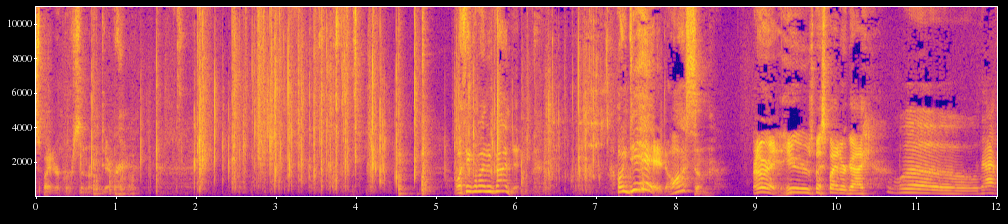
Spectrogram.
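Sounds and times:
plastic packet crackling: 0.3s - 7.8s.

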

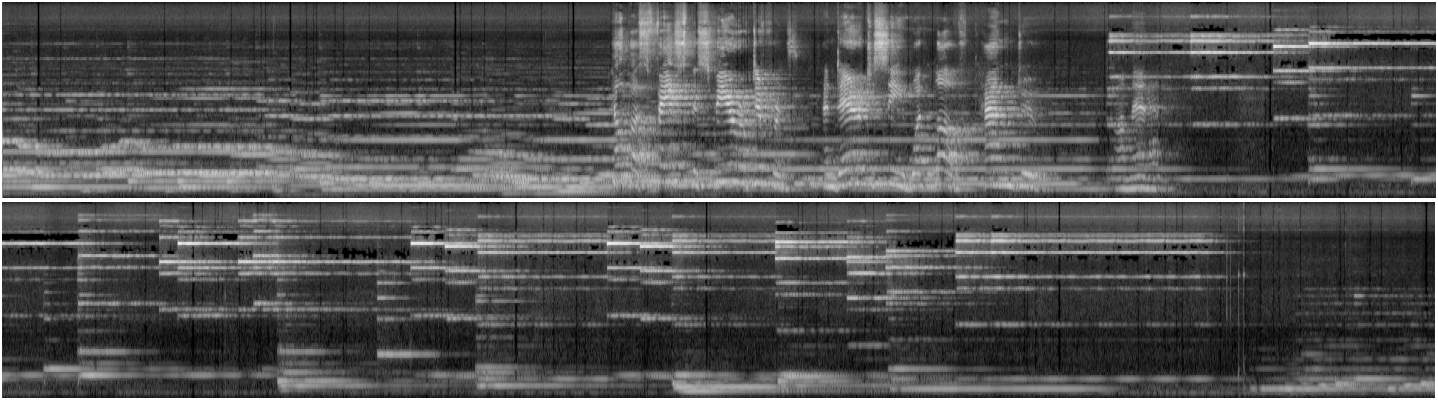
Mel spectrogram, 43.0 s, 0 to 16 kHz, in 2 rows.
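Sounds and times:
keyboard chords with bell-like tones: 0.0s - 43.0s.

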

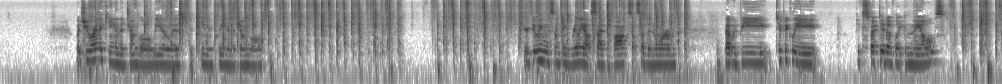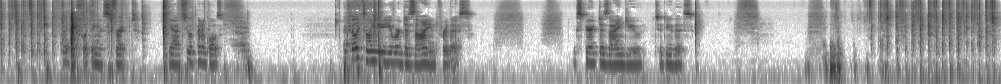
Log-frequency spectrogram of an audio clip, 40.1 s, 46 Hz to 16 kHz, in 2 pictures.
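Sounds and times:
woman's voice: 1.6s - 5.3s, 10.5s - 13.6s, 14.5s - 16.4s, 17.2s - 18.9s, 21.3s - 22.8s, 23.4s - 24.5s, 26.9s - 29.5s, 31.5s - 33.9s
cards being shuffled: 2.7s - 13.8s, 18.9s - 24.0s, 37.2s - 40.0s.

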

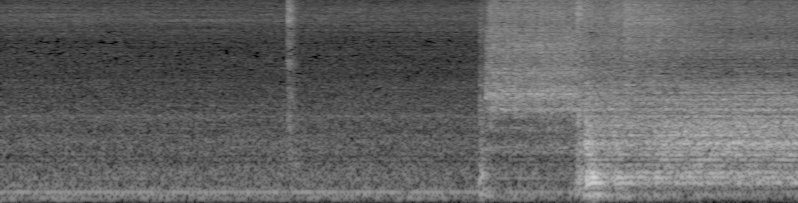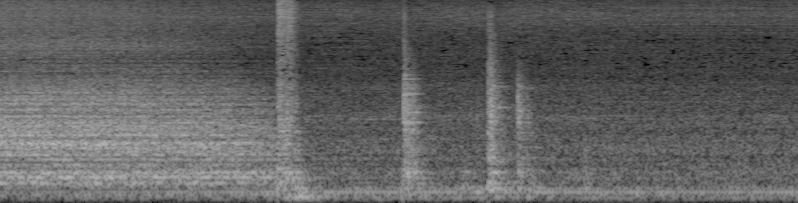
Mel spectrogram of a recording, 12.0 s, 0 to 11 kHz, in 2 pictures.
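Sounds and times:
toilet flushing: 3.6s - 8.3s.

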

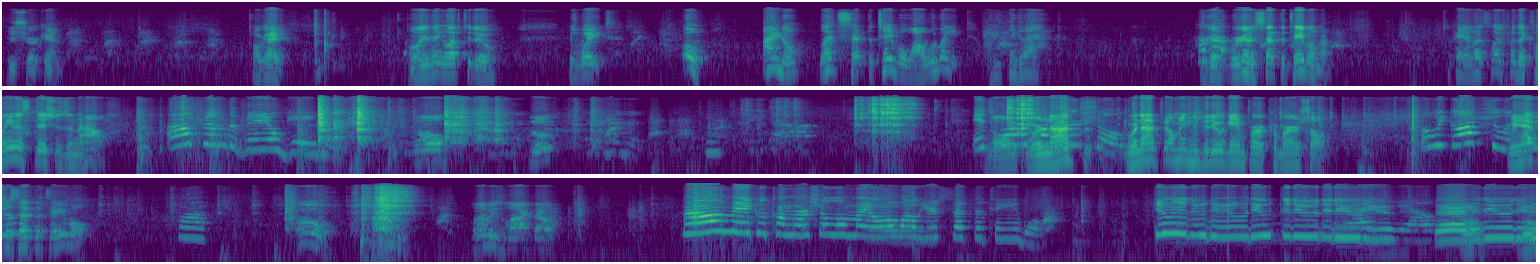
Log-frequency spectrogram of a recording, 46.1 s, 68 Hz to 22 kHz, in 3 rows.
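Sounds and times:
dishes and silverware clinking: 18.5s - 21.5s, 22.8s - 26.1s, 33.2s - 35.0s.

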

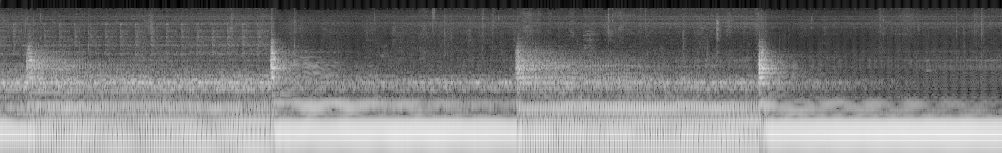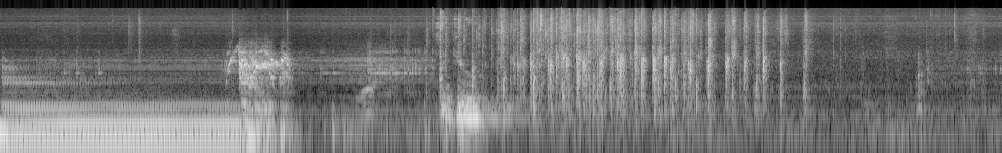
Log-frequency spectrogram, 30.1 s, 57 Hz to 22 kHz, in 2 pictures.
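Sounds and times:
rock band distorted chord: 0.0s - 21.4s
audience clapping and cheering: 21.4s - 27.8s.

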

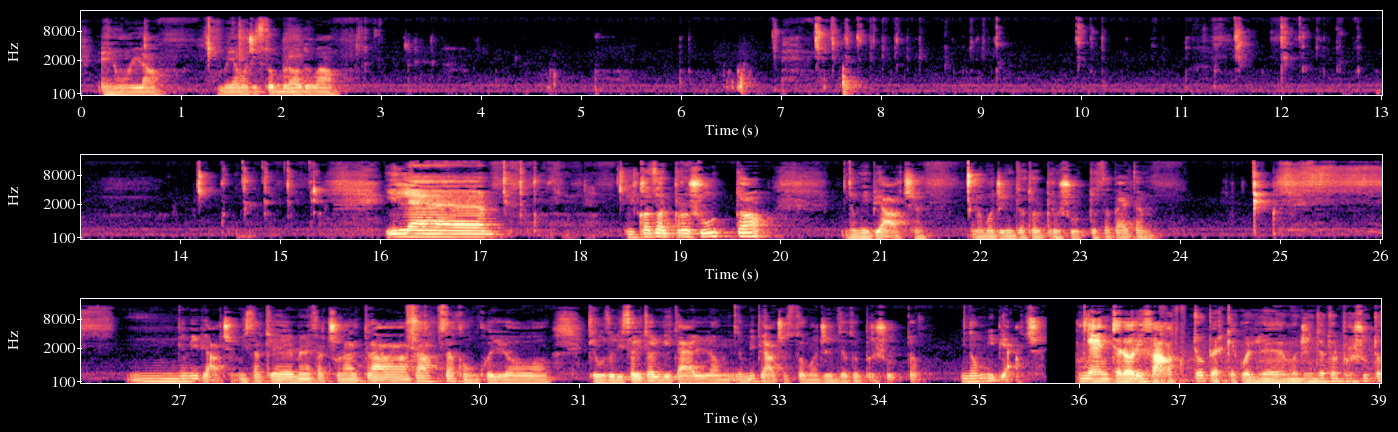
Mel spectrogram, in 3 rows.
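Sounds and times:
wet lip smacks: 6.0s - 9.3s, 9.9s - 12.9s, 14.1s - 15.5s, 17.2s - 17.8s, 24.5s - 25.0s
soft breathy hiss: 14.8s - 16.1s, 19.9s - 20.6s, 21.3s - 21.9s, 24.8s - 27.0s, 30.6s - 31.1s.

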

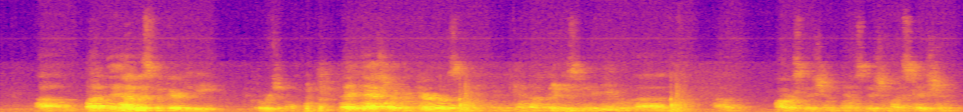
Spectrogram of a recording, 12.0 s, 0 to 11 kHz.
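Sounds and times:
person talking: 0.5s - 12.0s.

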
